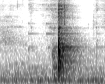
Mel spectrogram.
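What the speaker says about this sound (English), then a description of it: "Now with that, we're going to give that a hand mix right here." Shrimp seasoned with black pepper and spices are mixed by hand in a bowl, giving one brief clink of a dish or utensil amid quiet faint rustling.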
